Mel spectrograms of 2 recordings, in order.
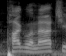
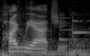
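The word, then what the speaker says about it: Pagliacci: I I thought it was Paglanachi or Paganucci or something like that. Pagliachi.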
